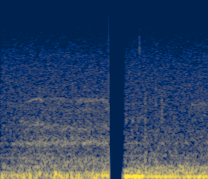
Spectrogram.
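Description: Faint open-air ambience, mostly a low, uneven rumble of wind on the microphone, with a brief dropout to silence about a second in.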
